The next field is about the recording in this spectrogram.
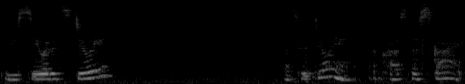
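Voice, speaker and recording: A woman's voice: high voice, a little slow, gravelly, dark tone. A woman leading a children's story time, reading expressively in simple phrases and asking young listeners questions. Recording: distant mic with faint background noise.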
